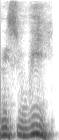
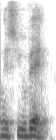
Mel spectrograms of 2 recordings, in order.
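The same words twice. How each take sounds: First: "Nisyuvi" ending in an "ee" vowel. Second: "Nisyuve" ending in an "eh" vowel; common -VE ending. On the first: Teacher quotes his rabbi's pronunciation, "Nisyuvi" ending vee. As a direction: end "Nisyuvi" on vee, not veh. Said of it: "He said Nisyuvi". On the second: Teacher gives most people's pronunciation, "Nisyuve" ending veh. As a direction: end "Nisyuve" on veh, not vee. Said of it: "Most people call it Nisyuve". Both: Shown as a demonstration.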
